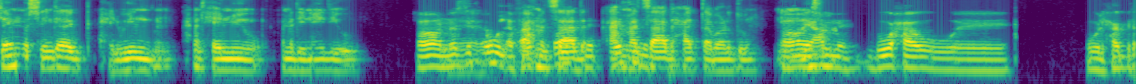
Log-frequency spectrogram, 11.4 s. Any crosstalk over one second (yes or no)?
yes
